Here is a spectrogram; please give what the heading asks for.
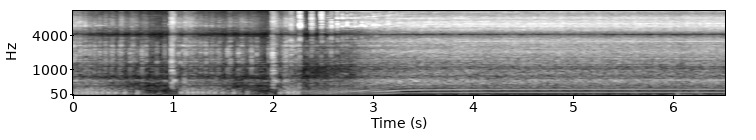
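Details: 2009 Stihl BR420 two-stroke backpack blower, started on choke with no primer (easy to flood): two pull-start rips, then it catches, climbs and settles into a steady, even idle hum. It is running smoothly.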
